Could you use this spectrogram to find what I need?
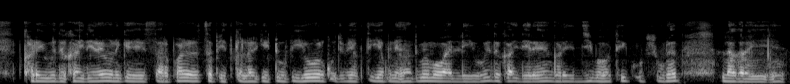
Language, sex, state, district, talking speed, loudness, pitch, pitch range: Hindi, male, Chhattisgarh, Korba, 265 wpm, -25 LUFS, 150 Hz, 140-155 Hz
